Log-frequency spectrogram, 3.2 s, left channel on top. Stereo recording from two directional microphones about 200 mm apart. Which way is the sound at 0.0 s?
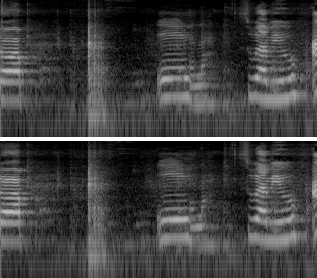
Centre (ahead or behind).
